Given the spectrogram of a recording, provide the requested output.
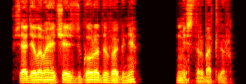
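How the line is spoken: Gloomy. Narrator (Russian): мрачно продолжал Каупервуд

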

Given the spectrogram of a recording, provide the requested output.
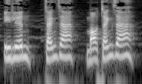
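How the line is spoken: Anxious hurried shout. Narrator (Vietnamese): Lâm Tam trong lòng lo lắng vội vã hét lên

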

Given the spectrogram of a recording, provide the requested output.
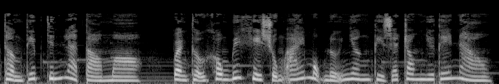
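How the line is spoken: Sighing. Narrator (Vietnamese): Nàng cúi đầu thở dài

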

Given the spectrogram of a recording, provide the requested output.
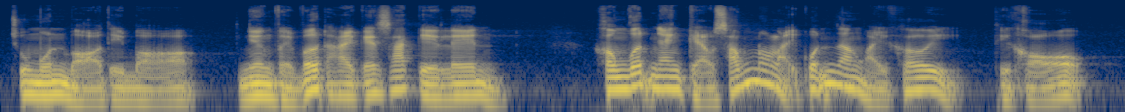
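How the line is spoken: Old man, sad sigh. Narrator (Vietnamese): Lão Tư Giòm thở dài, vẻ mặt đượm buồn

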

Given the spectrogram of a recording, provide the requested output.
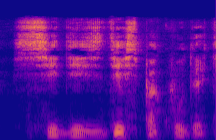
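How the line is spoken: Quiet. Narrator (Russian): тихо сказала она Наташе

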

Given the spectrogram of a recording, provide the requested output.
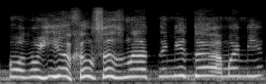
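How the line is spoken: Girl sobbing. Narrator (Russian): зарыдала девочка

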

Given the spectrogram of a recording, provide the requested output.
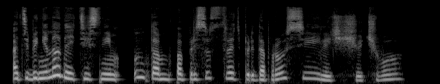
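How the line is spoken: Uncertain question. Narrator (Russian): неуверенно спросила я

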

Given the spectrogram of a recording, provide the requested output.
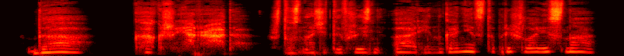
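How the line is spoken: Tearful whisper. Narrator (Russian): с проступившими на глазах слезами, прошептала Катрин

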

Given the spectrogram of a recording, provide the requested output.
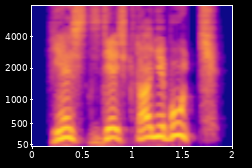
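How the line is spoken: Shouting. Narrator (Russian): прокричал

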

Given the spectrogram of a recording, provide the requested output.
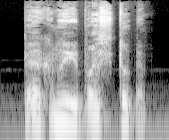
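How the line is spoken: Grumble. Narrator (Russian): проворчал Вознесенный

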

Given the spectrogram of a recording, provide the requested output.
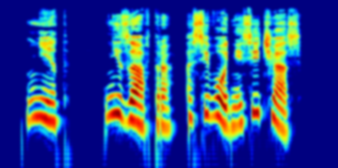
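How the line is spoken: Desperate pleading. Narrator (Russian): в отчаянии взмолилась я

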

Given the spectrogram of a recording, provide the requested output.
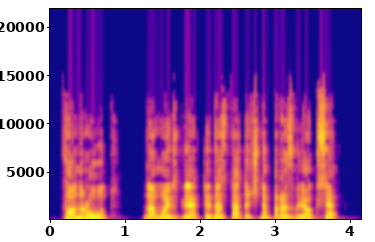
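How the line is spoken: Shouting prince. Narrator (Russian): крикнул принц

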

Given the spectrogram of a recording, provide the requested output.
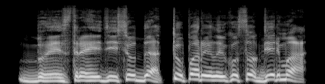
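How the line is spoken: Yelling. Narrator (Russian): заорал Уилл

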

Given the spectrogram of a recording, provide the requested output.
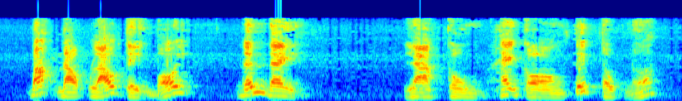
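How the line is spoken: Loud reply. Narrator (Vietnamese): Bắt Độc Lão Ma to tiếng đáp

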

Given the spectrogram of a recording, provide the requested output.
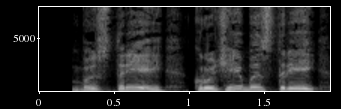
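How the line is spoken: Shouting. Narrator (Russian): закричал Фарбендейр

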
